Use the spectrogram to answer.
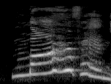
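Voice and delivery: high, loud alarmed scream of a name. A narrator's reading. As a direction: shriek as he falls. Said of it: "screamed Patsy".

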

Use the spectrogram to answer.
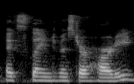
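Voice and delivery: ordinary delivery

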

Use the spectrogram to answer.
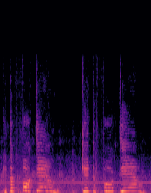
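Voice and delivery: high-pitched exasperated cursing; frustrated squeal. Real, not acted. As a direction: curse high and strained at the game. Fighting in the game.

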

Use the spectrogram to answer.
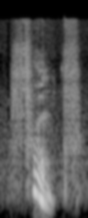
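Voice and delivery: small timid pixie voice, falling; wee little voice. Acted. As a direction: say it shyly like a tiny pixie. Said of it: "In a wee little voice answered".

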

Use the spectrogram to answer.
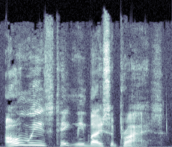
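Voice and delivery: usual speaking voice

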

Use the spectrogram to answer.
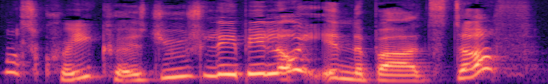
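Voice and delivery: a touch of goblin relish; keen creature. A narrator's reading. Creature tells Lucy what they like, keenly.

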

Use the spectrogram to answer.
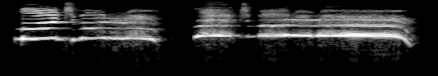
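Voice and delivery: very high, straining alarm shout. A narrator's reading. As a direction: shriek the warning, drawing out the repeat. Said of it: "He cried even more loudly".

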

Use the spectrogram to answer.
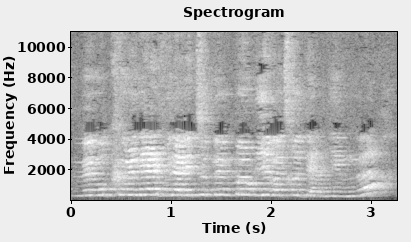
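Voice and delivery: accusing shout. Acted. Soldier confronting the colonel with a loud, high accusation. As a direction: shout the accusation in his face.

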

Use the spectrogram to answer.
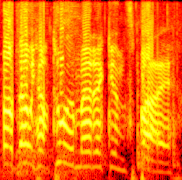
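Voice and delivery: hammed-up Russian accent, broken English; mock Russian accent, gamer joking; fake Russian accent. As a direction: play a comic Russian comrade in a Russian accent. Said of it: "tired of doing the voice".

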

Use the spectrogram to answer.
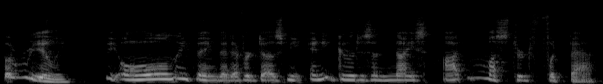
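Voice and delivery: a lightly voiced frail, fussy hen; feigned weakness. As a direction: play the poor invalid to fool the cat. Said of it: "she croaked in a weak voice".

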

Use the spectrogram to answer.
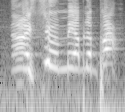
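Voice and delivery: fast, high, loud protest; panicked yell. Real, not acted. Player being shot from behind, panicked yell. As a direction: blurt it out under fire. Under fire in game.

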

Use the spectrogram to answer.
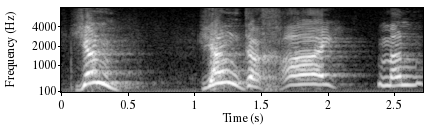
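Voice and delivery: loud high joyful call of recognition; excited calling out. Acted. Old friend calling out in loud surprise. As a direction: hail the old friend with delight.

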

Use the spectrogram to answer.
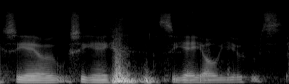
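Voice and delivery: false starts on the initials, a laugh breaking in; tongue-tied. Real, not acted. Councillor trips on Robert's title again in the report, tongue-tied. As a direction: fumble the letters, then draw out the last try. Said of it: "I'm tongue-tied on that one".

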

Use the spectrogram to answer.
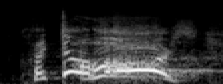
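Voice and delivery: high frantic shout; panicked yell. Real, not acted.

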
